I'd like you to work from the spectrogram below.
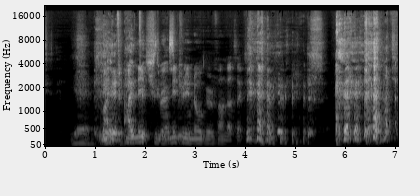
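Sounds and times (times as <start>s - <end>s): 
speech: 0.5s - 7.0s
laughter: 1.0s - 1.9s, 4.0s - 7.0s
person coughing into a microphone: 5.8s - 6.6s.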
